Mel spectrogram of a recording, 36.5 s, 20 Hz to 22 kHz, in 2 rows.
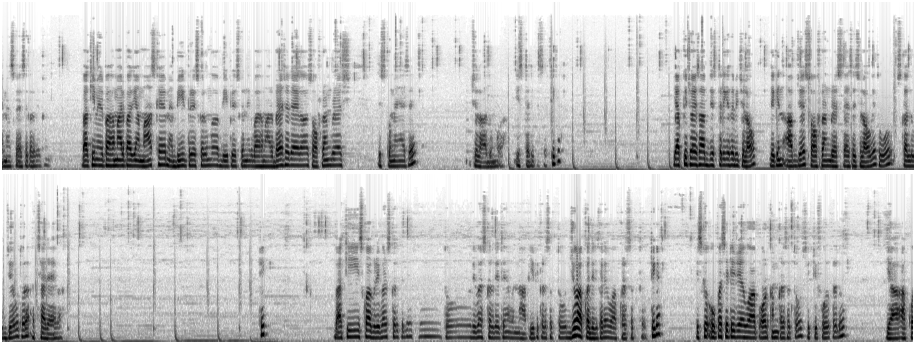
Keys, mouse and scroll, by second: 1.4 click, 3.6 b, 4.7 alt+right click, 7.0-8.8 alt+right drag, 8.8 click, 10.6 alt+right click, 11.2 click, 13.0 alt+right click, 14.0 x, 14.4 alt+right click, 15.4 click, 19.7 alt+right click, 20.6 x, 21.1 click, 22.0 ctrl+z, 23.2 click, 26.5 click, 33.9-34.8 typing, 35.9 click.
